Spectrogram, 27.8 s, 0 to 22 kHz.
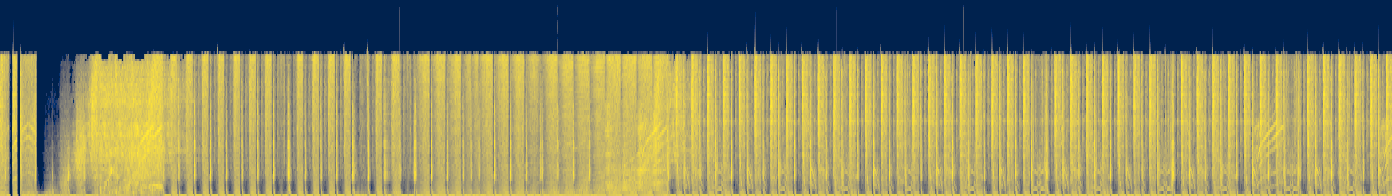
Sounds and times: Music: 0.0 - 27.8.

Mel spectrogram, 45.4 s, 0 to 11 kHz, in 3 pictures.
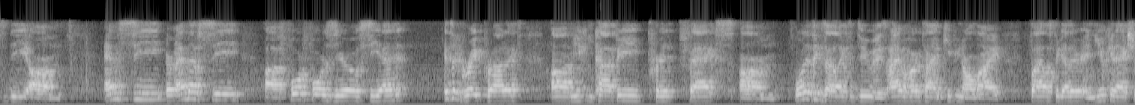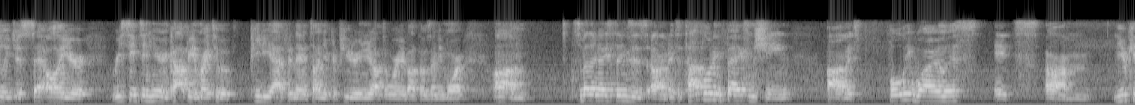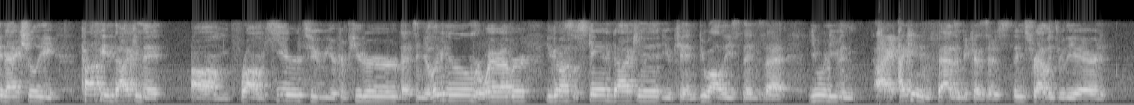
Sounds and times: Speech: 0.0 - 45.1.

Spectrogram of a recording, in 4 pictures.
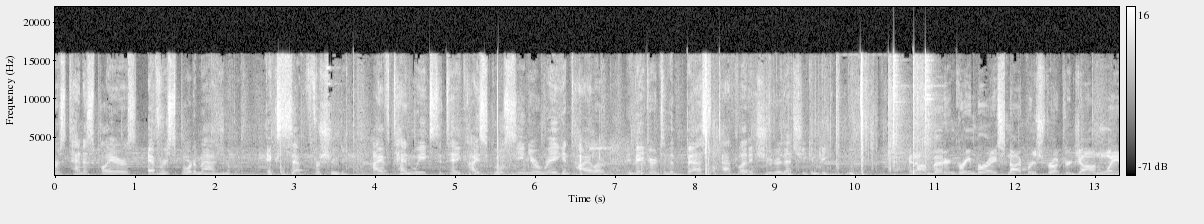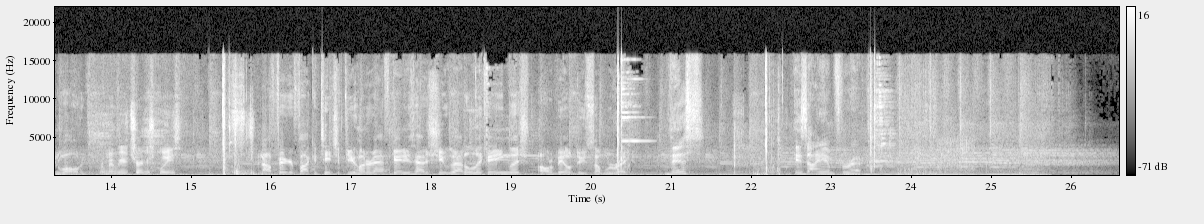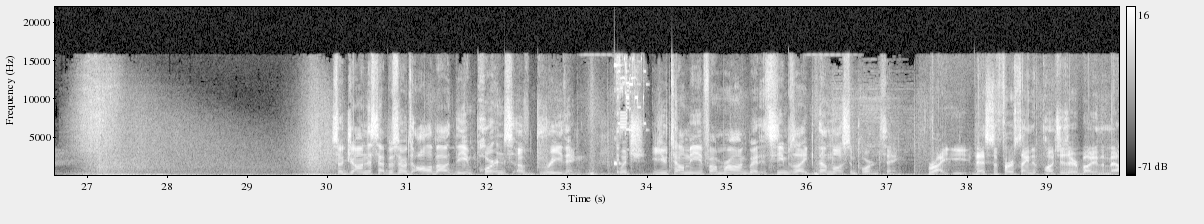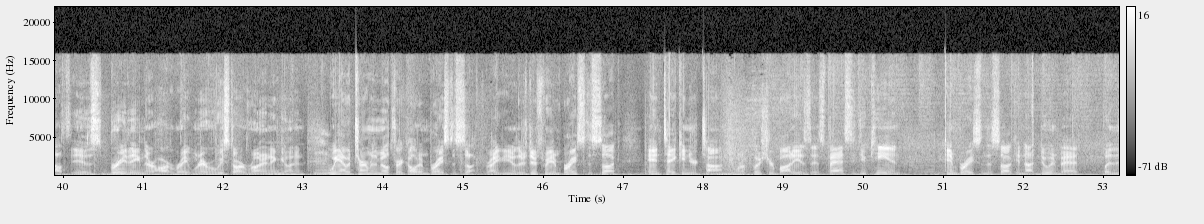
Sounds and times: Speech: 0.0 - 9.8, 10.7 - 14.9, 15.8 - 21.4, 22.6 - 23.5, 30.1 - 53.2
Music: 0.0 - 53.2.

